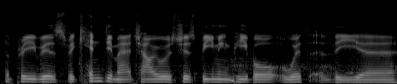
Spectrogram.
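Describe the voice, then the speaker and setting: A man's voice: mid-range voice, little pitch movement, a bit bright, a little hiss or hum. Man giving esports analysis. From Denmark. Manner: analytical, measured, self-deprecating. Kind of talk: color commentary.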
